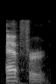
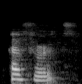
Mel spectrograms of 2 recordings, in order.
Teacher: Stress at the beginning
